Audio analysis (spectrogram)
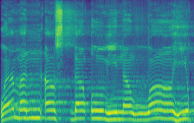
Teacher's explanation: nun sukun dibaca jelas tanpa mendengung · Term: idhar halqi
